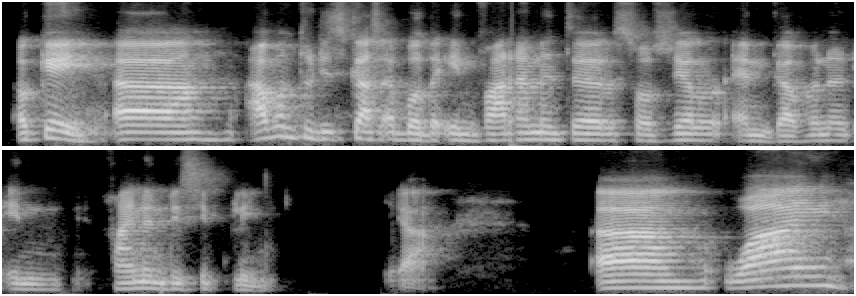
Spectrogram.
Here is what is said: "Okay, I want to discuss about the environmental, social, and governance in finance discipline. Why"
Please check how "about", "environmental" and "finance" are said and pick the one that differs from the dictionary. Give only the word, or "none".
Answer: finance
